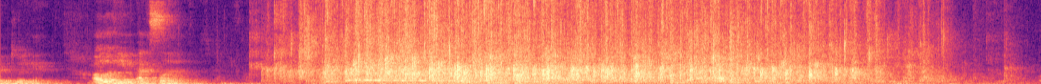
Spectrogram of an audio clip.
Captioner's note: applause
